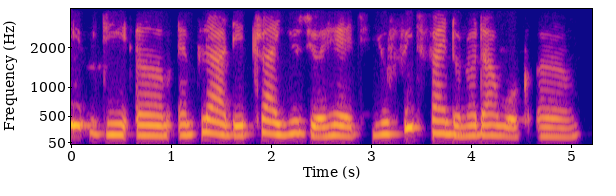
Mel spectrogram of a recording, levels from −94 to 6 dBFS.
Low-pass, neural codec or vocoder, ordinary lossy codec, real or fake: 3.6 kHz; none; Opus, 32 kbps; real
